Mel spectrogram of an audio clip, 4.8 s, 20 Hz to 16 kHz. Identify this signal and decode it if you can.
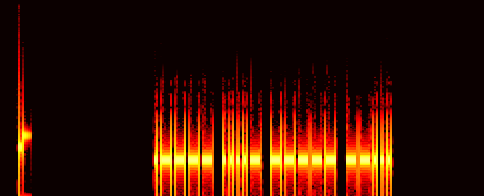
Morse code, heard as a keyed tone, about 34 wpm, 700 Hz. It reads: 1407
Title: Numbers - Contest Style - 4-Digit 35wpm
